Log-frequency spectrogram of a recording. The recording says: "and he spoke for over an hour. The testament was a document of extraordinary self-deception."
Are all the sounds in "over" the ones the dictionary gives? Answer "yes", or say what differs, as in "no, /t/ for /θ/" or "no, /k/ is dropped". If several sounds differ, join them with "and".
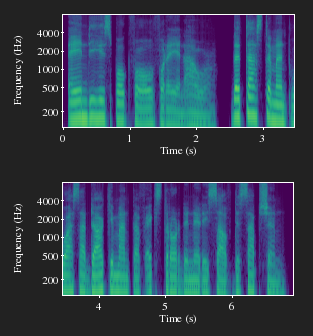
no, /f/ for /v/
